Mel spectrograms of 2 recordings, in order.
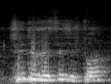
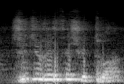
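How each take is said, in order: Both takes have the same delivery.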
